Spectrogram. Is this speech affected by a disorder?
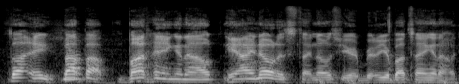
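No.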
